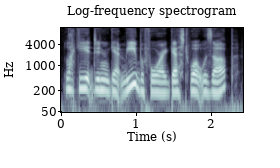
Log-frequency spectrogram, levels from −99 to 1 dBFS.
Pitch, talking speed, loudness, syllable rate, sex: 190 Hz, 270 wpm, -16 LUFS, 6.7 syllables/s, female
